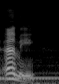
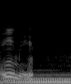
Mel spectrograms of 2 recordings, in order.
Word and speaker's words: Emmy: Charge to Emmy. It's Emmy, not— oh. It's Emmy, not Amy.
